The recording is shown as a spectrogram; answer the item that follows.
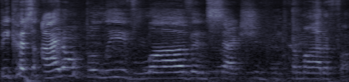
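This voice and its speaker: A woman's high-pitched voice amid noticeable background noise and audible room echo. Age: 60s. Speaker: playwright. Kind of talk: casual chat.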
